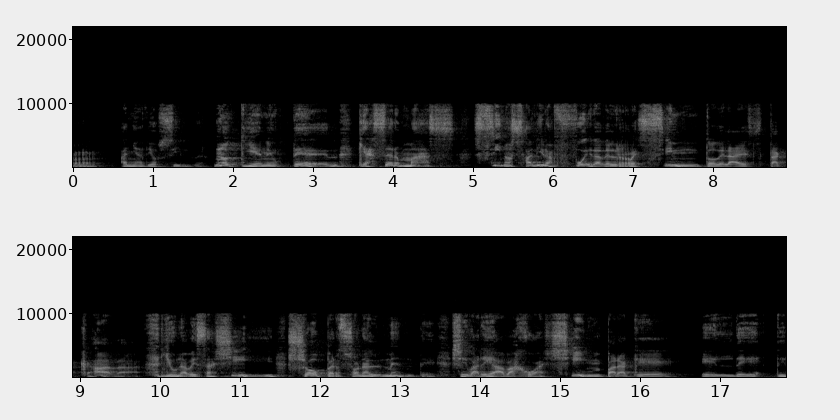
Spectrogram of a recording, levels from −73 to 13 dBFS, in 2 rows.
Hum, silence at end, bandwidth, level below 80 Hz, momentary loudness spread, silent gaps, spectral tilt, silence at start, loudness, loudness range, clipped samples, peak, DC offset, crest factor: none; 0 s; 10.5 kHz; -54 dBFS; 10 LU; none; -3.5 dB/octave; 0 s; -29 LUFS; 3 LU; under 0.1%; -16 dBFS; under 0.1%; 14 dB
